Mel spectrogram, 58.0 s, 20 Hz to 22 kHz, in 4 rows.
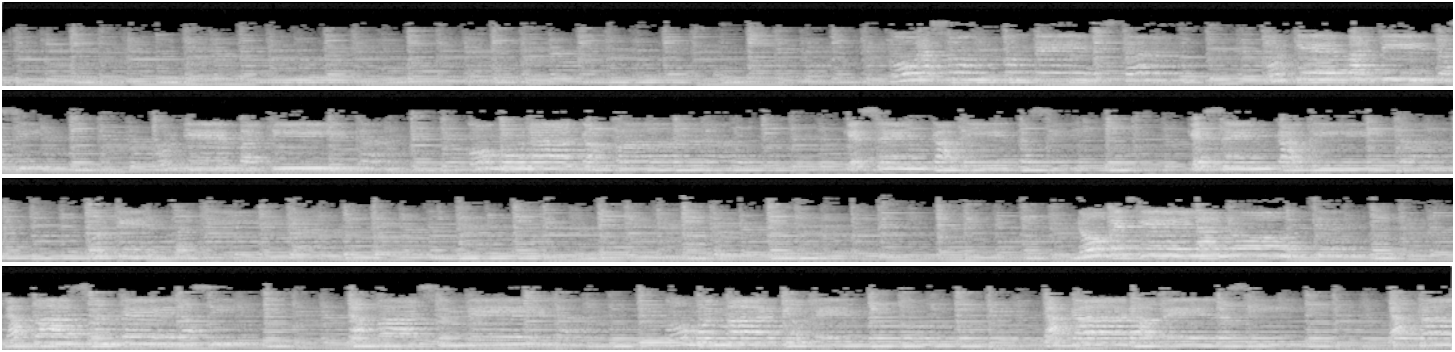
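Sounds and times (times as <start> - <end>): strummed acoustic guitar: 0.0 - 58.0
person singing: 8.8 - 32.4, 39.7 - 58.0.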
